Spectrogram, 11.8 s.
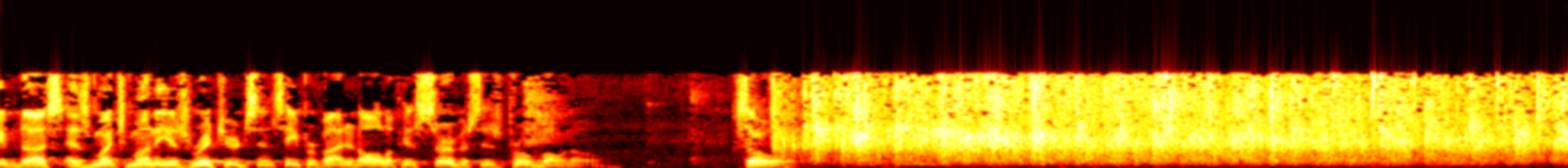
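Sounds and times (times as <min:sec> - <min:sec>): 
speech: 0:00.0 - 0:04.6, 0:05.5 - 0:06.2
audience clapping in a church for the building's architect: 0:05.8 - 0:11.7.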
